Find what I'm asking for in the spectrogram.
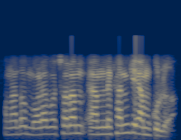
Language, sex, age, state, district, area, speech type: Santali, male, 18-30, West Bengal, Purba Bardhaman, rural, conversation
